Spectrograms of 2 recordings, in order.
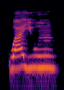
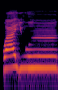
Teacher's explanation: Ya-nya domah di sini monyongin tidak sempurna domah tanpa kita memonyongkan mulut. Wayun. Jadi yu-nya monyongin dulu.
